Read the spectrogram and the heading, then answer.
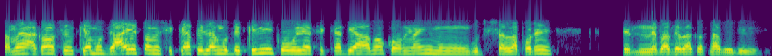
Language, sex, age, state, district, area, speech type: Odia, male, 60+, Odisha, Gajapati, rural, conversation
